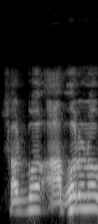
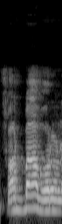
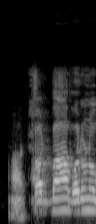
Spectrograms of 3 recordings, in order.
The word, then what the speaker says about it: সর্বাভরণ: করবে যেমন একটা জায়গায় তুমি উচ্চারণটাকে এত ভেঙে দিলে সর্ব আভরণ ভূষিতাম সর্বাভরণ একসঙ্গে বলবে সর্বাভরণ ভূষিতাম সর্ব আভরণ ভূষিতাম এভাবে বলবে না ঠিক আছে সর্বাভরণ ভূষিতাম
